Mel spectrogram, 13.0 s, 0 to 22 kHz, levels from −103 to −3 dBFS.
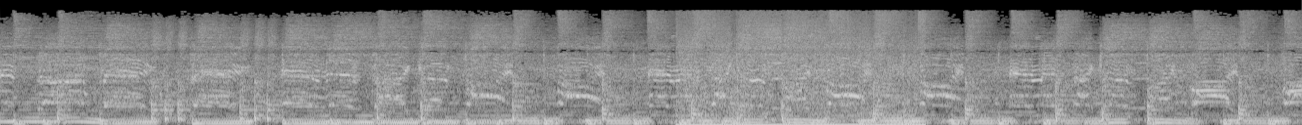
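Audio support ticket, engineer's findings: Harsh, buzzy distortion from 6.76 s to 9.25 s. Quiet passages fill with hiss instead of silence. Pattern fits a stuck bit, likely a failed data line or converter. Error step sits roughly 20 dB below full scale. That is a high bit, so the noise floor rises sharply and the distortion tracks the waveform.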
